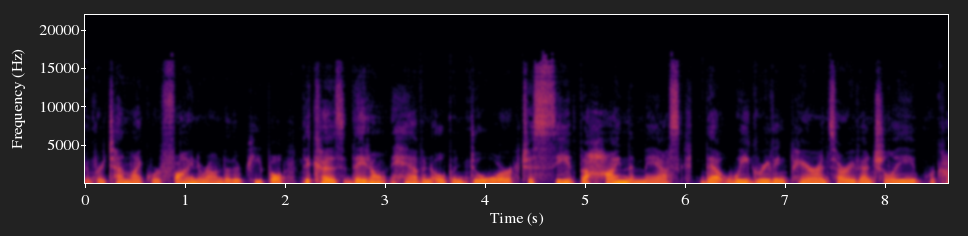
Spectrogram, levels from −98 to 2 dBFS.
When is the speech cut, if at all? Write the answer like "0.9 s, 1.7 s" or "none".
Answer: 2.1 s, 4.3 s, 6.0 s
